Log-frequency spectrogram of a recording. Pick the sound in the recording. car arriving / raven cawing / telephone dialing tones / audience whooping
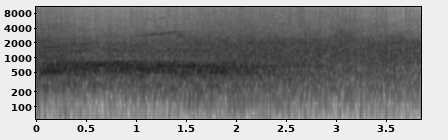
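audience whooping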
